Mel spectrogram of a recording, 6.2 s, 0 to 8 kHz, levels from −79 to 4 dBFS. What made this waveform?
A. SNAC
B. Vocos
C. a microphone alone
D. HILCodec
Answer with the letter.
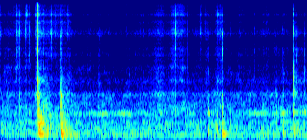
A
